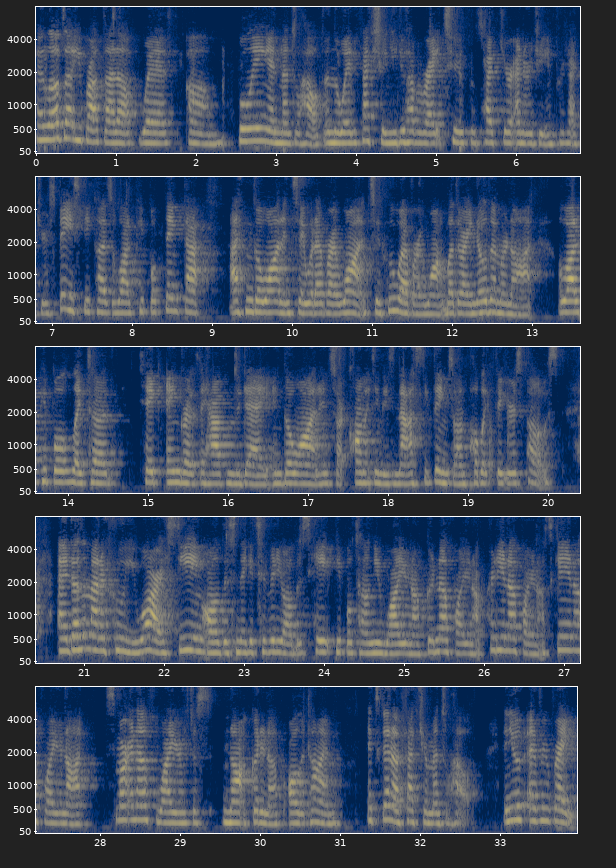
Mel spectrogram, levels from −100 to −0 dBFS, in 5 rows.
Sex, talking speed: female, 250 wpm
